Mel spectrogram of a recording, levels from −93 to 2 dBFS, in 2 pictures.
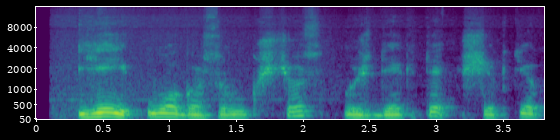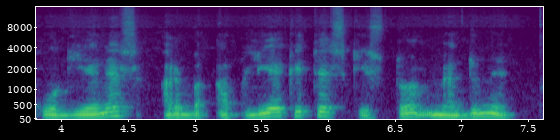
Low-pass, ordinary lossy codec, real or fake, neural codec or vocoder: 14.4 kHz; Opus, 24 kbps; real; none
